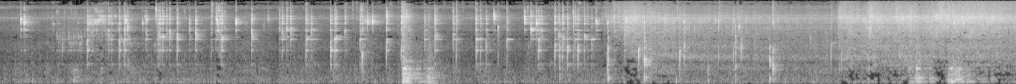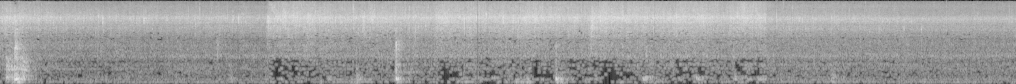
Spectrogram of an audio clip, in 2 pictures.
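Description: Hot vegetable oil in a wok crackling and spitting in sharp pops, then a steady sizzle that grows louder about eight and ten seconds in as finely chopped garlic goes into the oil. A wooden spoon stirs and scrapes through the frying mixture, with a few knocks against the pan.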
